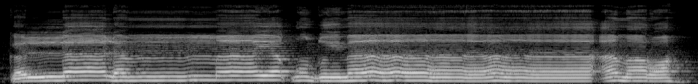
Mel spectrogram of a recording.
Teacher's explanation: لما یہاں پر بھی میم میں الف مدہ ہوگا۔ ما امر، حرف مدہ کے بعد دوسرے کلمے میں حمزہ آیا ہوا ہے، اس لیے مد منفصل کا قاعدہ ہوگا، میم کو تھوڑا کھینچ کر پڑھیں گے۔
